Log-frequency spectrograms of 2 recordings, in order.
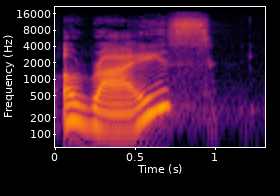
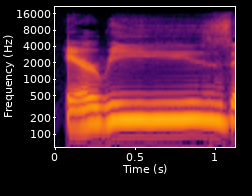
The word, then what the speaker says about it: Aeriz: And Arise, I literally just learned how to pronounce this fucking pronounce the name of this company like a few days ago because I kept calling it looks strange. I kept calling it like Aries and like Arises or some shit. It's spelled A-E-R-I-Z.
